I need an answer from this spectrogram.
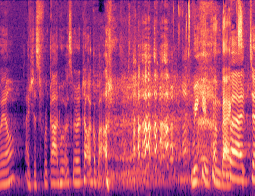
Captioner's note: crowd laughs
